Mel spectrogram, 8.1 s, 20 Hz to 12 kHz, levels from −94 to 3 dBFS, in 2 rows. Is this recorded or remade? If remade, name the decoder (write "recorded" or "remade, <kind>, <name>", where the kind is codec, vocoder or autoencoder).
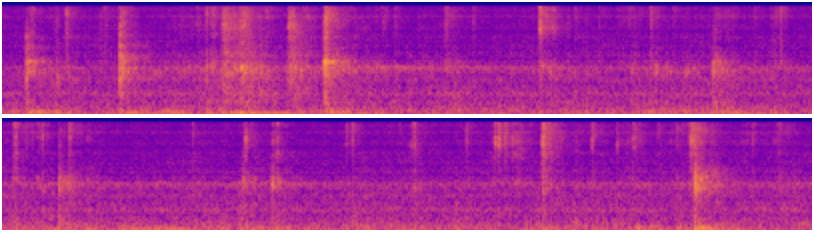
remade, codec, HILCodec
